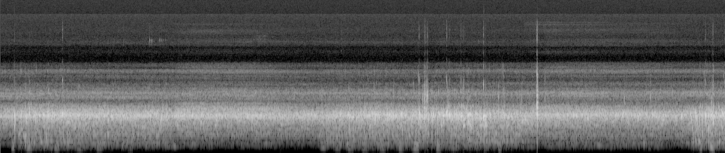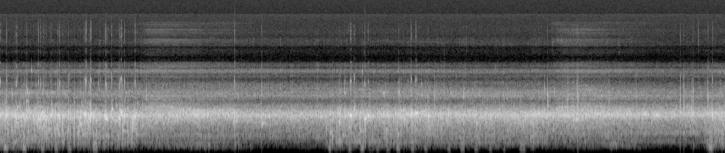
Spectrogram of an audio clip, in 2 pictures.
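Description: Underwater sound heard through a camera housing: a steady watery hiss, with louder bursts of bubbling and crackling about every seven seconds, each lasting a few seconds.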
